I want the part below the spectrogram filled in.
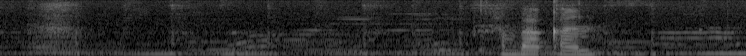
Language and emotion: Russian, neutral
